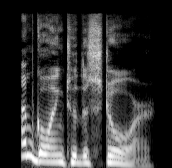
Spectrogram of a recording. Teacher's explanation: For example, I'm going to the store. We stress store because it's the key word.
